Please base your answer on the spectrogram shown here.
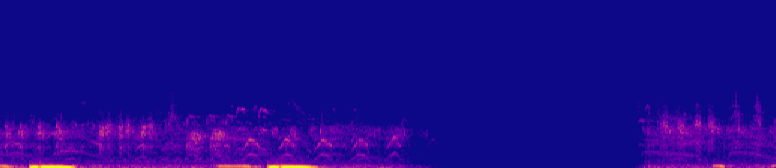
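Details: Eurasian bittern calling: deep, hollow low booms, each preceded by a shorter note, repeated about three seconds apart over a busy higher-pitched background, then silence and a faint resumed note.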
